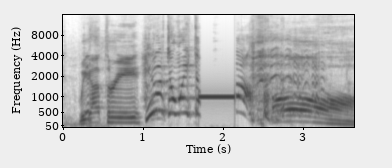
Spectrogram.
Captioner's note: beep; laughs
